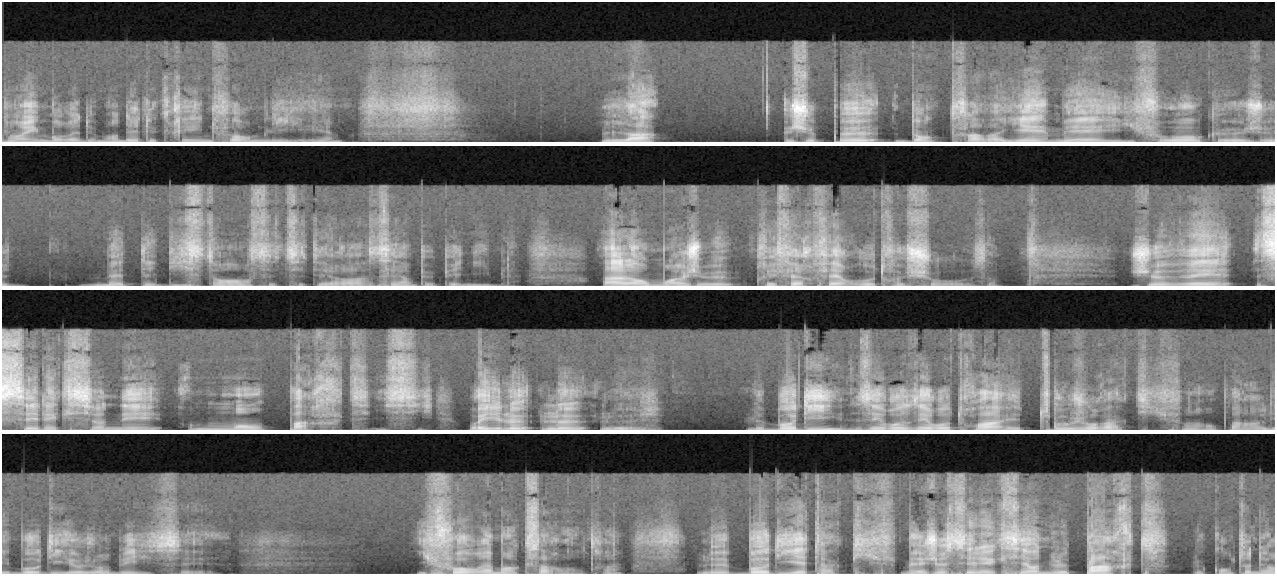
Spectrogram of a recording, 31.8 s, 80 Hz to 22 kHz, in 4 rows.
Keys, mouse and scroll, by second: 0.9 right click, 10.7 click, 17.8 click.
